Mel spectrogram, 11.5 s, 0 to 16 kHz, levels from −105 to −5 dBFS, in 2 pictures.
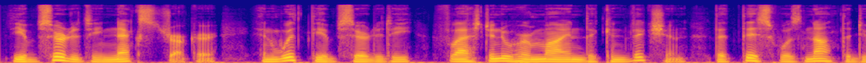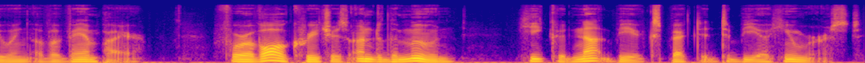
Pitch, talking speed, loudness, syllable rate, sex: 115 Hz, 210 wpm, -20 LUFS, 5.8 syllables/s, male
